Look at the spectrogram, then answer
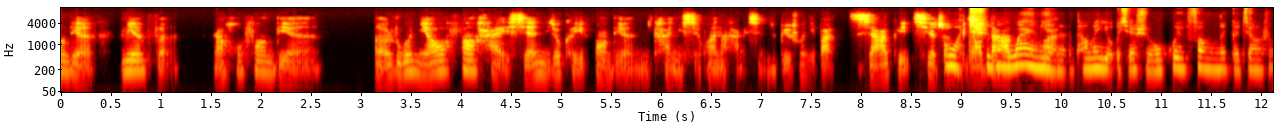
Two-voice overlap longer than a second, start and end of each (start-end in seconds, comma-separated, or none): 8.8-10.1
